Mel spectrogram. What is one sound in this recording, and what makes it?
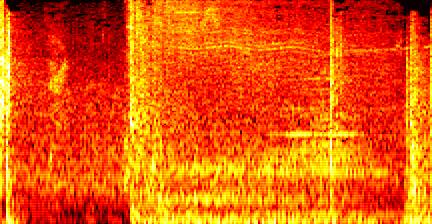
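A kick strikes a body with a heavy thump.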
